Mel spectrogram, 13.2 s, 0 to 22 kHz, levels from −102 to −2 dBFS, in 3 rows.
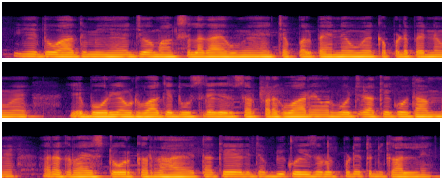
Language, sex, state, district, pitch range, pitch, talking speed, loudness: Hindi, male, Uttar Pradesh, Jyotiba Phule Nagar, 135-145 Hz, 135 Hz, 220 wpm, -23 LUFS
